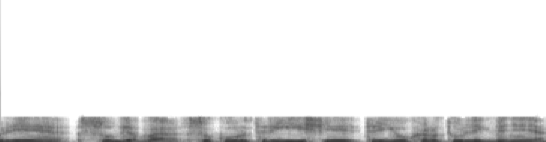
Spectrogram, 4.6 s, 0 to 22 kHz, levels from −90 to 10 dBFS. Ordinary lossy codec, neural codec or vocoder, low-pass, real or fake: AAC, 16 kbps; codec, 16 kHz, 16 kbps, FreqCodec, smaller model; 7.2 kHz; fake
